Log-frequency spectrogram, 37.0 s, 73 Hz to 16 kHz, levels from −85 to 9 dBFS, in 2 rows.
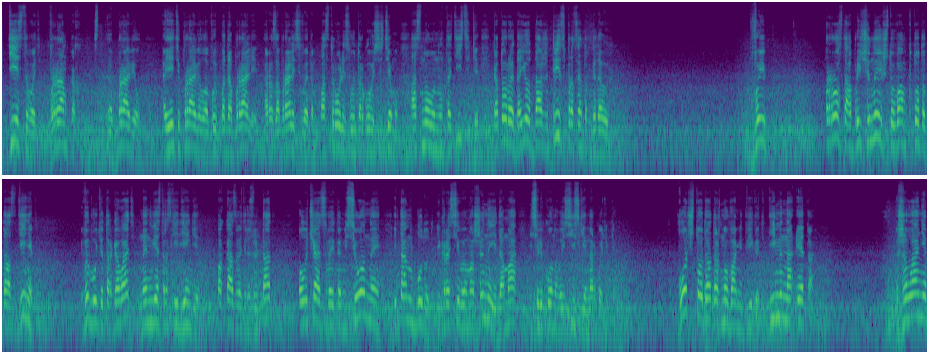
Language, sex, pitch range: Russian, male, 155-195 Hz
